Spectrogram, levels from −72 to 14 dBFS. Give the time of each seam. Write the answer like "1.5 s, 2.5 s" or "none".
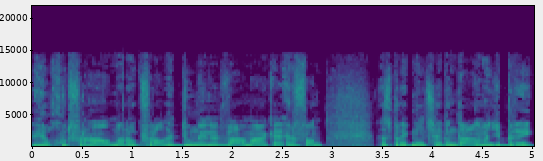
2.5 s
